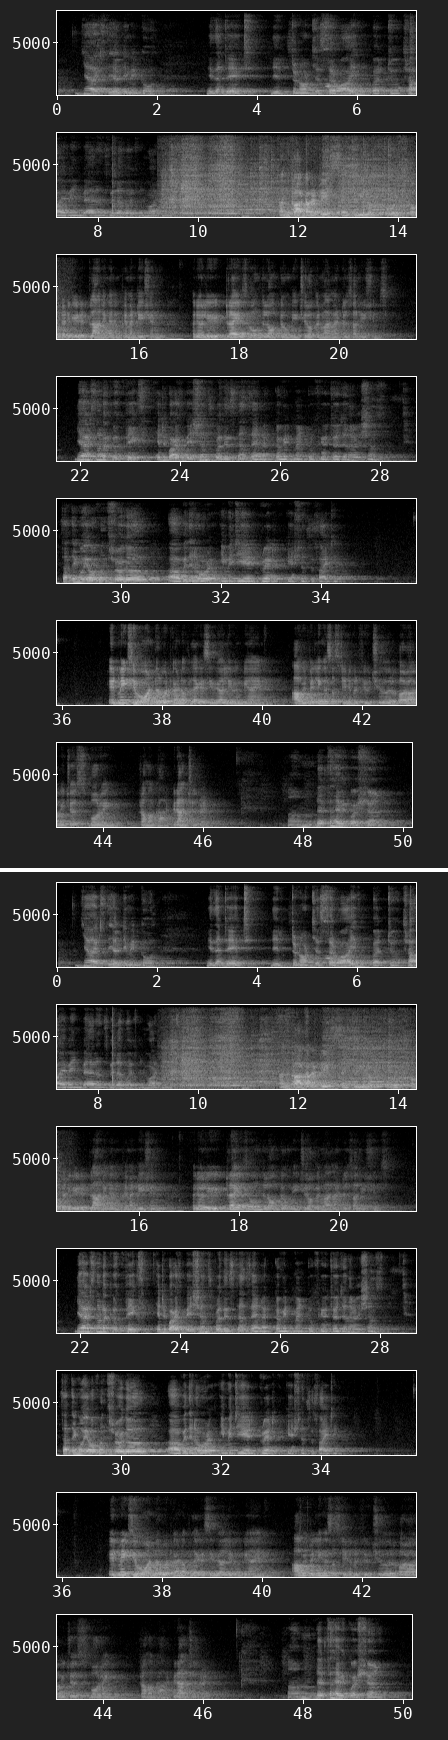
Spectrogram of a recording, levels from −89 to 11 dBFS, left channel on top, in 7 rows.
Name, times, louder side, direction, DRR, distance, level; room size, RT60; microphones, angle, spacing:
voice 1, 0.3-2.1 3.0-3.9 4.3-9.9 10.5-11.1 11.5-11.6 21.9-28.0 28.4-28.5 28.8-34.3 46.8-46.9 47.7-49.6, right 1 dB, 30° right, 4 dB, 1.2 m, -28 dB
sound 1, 9.2-14.7, left 1 dB, 40° left, 2.4 m, -30 dB
voice 2, 11.6-16.4 17.1-20.9 26.8-26.9 31.6-31.7 32.9-33.1 33.4-33.5 36.9-40.1 40.6-44.3 44.7-46.1, left 1 dB, 80° left, 0 dB, 2.4 m, -27 dB
19.5 x 10.5 x 5.5 m, 2.3 s
head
